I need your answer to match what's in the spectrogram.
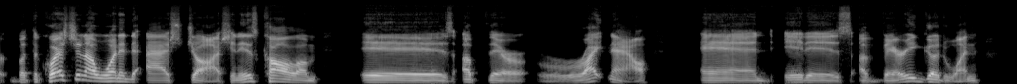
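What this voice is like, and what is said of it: Sick, strained voice. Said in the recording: “apologize for my voice, ... because I've got the COVID ... fighting hurt”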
